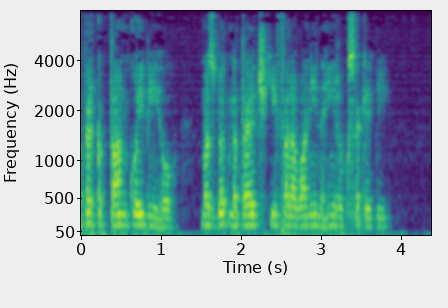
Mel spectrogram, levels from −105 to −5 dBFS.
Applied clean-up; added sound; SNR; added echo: none; none; none; reverberation time 0.1 s.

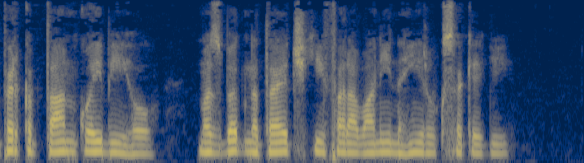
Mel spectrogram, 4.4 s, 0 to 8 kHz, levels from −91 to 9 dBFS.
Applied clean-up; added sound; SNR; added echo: none; none; none; none.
